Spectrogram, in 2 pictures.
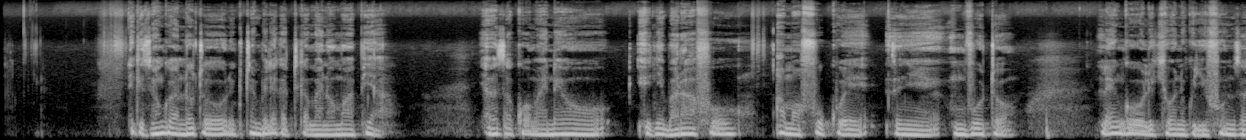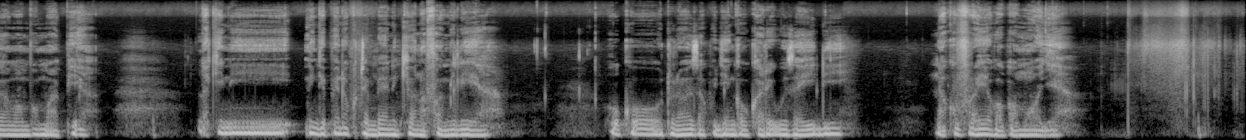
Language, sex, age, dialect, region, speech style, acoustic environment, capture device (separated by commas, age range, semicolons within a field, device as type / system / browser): Swahili, male, 35-44, Tanzania - Dar es Salaam, Tanzania, relaxed, nature, mobile / Linux / Chrome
